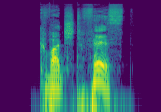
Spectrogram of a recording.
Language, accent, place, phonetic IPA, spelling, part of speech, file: German, Germany, Berlin, [ˌkvat͡ʃt ˈfɛst], quatscht fest, verb, De-quatscht fest.ogg
- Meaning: inflection of festquatschen: 1. second-person plural present 2. third-person singular present 3. plural imperative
